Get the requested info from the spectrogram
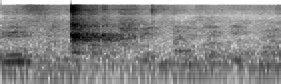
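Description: Pool balls knocking together once: a single sharp click with a short ringing tail about half a second in, over faint background talk.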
